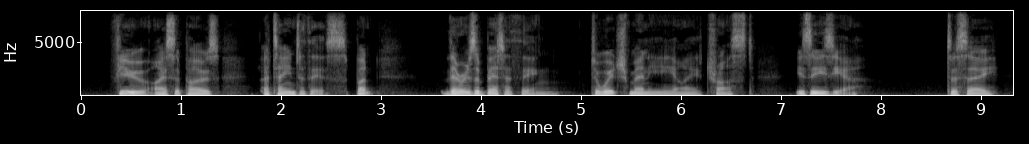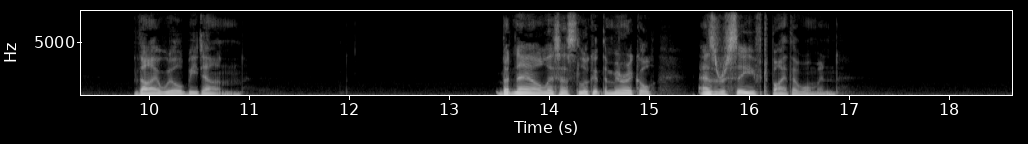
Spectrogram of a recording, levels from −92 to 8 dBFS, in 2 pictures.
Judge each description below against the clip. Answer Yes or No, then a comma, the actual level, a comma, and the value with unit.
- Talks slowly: Yes, slow, 120 wpm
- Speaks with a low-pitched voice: Yes, low, 115 Hz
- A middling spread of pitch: Yes, average, 4.3 semitones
